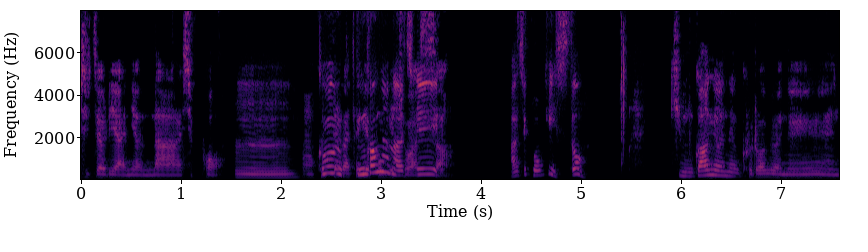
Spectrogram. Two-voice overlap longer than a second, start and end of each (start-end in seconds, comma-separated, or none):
2.2-3.6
